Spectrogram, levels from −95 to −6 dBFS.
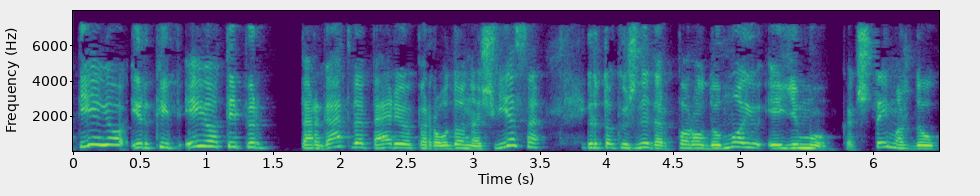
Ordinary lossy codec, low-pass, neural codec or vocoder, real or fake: MP3, 48 kbps; 7.2 kHz; none; real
